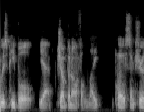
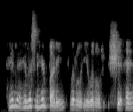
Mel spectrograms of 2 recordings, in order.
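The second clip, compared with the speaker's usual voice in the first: very high-pitched scornful delivery; 12 semitones higher than usual. Chatting about Succession, imitating Matthew Macfadyen's Tom talking to Greg, high-pitched impression. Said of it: "He just has this kind of high pitch".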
